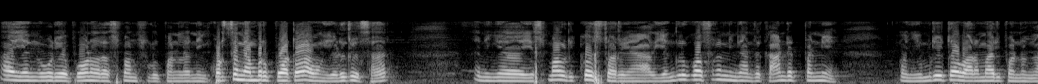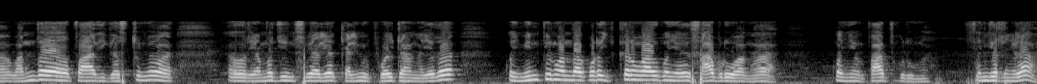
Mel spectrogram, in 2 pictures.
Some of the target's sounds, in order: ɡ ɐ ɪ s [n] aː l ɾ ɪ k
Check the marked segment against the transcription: incorrect: m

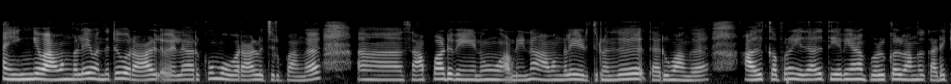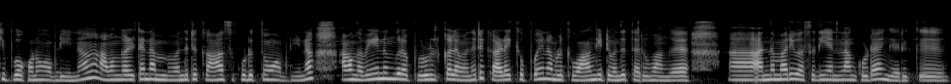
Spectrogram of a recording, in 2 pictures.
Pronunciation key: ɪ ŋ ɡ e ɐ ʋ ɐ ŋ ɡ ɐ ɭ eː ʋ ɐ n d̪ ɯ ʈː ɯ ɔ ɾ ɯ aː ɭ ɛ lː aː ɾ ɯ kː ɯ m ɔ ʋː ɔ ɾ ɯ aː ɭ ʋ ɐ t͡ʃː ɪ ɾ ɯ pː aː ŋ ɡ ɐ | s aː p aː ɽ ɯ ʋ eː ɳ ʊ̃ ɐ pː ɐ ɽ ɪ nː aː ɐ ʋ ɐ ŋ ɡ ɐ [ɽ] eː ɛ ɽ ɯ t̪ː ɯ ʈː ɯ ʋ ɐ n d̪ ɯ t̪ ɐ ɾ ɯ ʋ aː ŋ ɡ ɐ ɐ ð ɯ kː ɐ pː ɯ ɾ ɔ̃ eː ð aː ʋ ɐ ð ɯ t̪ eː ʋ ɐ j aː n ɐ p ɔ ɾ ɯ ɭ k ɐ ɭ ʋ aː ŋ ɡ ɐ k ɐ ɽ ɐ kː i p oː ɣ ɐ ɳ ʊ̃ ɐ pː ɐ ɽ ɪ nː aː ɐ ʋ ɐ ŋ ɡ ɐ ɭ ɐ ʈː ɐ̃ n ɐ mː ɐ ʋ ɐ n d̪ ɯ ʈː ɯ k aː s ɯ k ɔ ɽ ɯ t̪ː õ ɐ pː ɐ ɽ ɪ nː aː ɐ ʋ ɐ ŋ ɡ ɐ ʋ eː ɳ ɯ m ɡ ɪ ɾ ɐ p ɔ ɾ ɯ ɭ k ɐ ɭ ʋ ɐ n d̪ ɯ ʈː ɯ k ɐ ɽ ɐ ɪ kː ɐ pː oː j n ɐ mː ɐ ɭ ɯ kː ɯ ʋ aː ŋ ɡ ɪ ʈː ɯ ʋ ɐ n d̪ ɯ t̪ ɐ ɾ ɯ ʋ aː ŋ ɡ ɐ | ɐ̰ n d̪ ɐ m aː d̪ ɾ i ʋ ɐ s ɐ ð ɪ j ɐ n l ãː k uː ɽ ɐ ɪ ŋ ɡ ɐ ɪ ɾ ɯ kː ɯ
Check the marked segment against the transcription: incorrect: ɭ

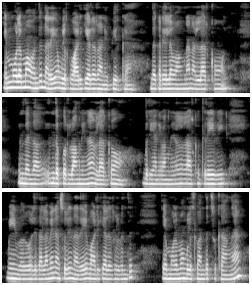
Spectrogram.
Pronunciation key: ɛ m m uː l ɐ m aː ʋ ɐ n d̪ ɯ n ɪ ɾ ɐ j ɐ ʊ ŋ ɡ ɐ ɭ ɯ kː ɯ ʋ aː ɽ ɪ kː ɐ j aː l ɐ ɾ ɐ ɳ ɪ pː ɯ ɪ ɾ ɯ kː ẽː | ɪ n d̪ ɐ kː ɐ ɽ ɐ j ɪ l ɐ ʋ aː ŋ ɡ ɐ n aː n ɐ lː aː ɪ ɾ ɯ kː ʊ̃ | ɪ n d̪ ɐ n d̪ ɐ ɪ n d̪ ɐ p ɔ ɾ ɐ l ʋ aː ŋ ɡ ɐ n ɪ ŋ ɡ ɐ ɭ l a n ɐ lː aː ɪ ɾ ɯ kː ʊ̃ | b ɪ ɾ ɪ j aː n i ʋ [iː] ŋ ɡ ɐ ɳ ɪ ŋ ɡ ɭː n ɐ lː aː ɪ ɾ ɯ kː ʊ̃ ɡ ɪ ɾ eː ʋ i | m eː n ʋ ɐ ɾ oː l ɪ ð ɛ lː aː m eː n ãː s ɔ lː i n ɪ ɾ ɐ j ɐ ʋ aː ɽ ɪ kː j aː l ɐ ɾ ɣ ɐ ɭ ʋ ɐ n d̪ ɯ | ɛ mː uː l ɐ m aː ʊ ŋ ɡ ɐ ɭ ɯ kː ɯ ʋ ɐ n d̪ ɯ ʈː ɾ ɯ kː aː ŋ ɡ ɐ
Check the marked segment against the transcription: incorrect: aː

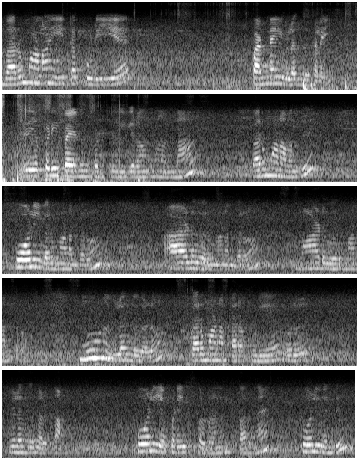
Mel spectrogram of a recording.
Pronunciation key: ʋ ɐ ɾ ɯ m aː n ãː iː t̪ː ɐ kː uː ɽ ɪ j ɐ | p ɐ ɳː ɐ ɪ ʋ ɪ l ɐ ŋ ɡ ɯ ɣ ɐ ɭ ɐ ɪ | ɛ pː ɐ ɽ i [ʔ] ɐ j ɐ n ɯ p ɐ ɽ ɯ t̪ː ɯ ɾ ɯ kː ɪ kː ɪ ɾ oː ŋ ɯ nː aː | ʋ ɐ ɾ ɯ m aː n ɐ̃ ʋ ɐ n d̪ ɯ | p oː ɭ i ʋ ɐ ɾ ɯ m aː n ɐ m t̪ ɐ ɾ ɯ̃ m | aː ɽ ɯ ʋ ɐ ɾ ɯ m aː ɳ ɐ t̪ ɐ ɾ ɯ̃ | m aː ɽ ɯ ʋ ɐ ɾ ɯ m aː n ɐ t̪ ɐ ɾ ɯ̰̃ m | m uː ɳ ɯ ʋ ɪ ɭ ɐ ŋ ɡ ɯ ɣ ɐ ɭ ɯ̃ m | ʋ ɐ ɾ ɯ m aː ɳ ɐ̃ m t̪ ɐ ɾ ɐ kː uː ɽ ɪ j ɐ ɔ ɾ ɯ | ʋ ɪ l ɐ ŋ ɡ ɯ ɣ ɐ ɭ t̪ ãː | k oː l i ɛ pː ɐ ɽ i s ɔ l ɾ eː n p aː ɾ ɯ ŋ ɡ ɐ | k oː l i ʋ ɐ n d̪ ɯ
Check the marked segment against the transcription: incorrect: p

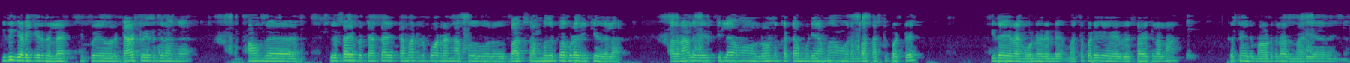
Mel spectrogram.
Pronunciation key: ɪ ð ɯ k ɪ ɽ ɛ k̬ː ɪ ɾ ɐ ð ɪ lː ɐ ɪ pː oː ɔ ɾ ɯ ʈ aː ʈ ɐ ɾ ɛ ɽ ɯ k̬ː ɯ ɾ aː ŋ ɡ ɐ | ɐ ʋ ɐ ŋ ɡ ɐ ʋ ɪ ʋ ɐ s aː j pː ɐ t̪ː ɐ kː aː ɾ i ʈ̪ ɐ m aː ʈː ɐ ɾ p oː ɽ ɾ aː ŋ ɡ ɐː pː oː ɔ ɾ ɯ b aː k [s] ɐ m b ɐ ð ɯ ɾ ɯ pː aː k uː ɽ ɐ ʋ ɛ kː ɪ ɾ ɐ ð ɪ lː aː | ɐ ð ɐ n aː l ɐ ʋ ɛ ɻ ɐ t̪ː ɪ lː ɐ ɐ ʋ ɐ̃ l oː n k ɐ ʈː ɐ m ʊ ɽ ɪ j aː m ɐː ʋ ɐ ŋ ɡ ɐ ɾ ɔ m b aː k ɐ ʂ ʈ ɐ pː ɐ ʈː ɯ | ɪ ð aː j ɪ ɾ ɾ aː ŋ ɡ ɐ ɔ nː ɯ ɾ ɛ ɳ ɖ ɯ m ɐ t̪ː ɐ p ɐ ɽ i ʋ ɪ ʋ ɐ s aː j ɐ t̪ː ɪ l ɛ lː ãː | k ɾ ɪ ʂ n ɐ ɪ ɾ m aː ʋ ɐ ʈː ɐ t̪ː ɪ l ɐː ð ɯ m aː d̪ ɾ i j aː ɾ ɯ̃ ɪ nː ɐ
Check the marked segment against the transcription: correct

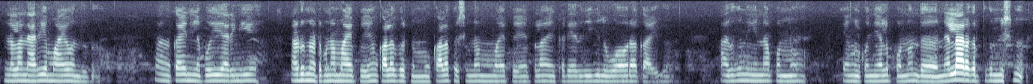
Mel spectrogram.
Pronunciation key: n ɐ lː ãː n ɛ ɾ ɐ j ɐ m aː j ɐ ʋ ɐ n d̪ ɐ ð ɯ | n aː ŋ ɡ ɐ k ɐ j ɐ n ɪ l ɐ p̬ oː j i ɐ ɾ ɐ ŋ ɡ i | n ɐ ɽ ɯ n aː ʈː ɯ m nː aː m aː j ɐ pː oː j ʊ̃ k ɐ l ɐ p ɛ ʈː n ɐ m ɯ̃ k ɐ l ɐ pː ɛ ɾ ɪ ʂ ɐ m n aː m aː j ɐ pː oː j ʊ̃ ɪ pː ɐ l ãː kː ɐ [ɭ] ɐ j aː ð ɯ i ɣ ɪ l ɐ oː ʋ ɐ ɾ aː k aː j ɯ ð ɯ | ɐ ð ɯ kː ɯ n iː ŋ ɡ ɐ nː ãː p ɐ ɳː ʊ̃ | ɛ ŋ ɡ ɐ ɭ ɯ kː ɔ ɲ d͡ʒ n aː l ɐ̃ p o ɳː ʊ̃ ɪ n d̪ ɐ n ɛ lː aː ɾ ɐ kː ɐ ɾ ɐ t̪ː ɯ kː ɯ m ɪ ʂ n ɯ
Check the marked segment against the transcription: incorrect: ɽ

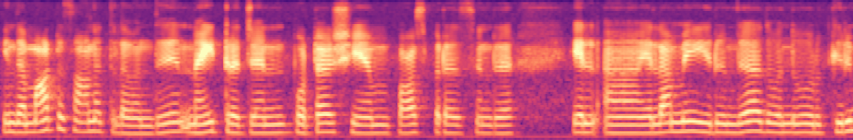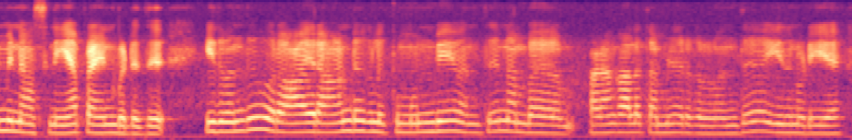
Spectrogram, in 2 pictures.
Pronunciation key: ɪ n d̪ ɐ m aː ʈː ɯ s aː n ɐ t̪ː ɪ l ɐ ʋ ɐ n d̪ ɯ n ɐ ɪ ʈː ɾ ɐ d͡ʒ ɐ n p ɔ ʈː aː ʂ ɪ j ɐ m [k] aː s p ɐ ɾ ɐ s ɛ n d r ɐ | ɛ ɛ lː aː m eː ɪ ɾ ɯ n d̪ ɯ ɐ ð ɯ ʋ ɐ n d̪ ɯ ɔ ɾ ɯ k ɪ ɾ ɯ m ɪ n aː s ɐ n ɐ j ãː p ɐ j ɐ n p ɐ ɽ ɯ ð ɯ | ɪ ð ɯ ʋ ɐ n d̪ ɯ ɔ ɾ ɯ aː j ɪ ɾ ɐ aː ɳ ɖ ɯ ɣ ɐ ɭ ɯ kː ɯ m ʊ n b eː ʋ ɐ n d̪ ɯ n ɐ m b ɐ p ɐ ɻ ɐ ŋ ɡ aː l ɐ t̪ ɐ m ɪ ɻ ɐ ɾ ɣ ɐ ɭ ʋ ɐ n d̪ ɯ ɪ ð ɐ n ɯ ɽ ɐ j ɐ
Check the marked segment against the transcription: incorrect: p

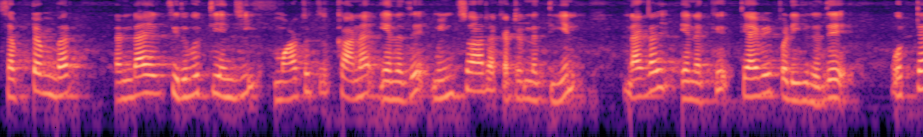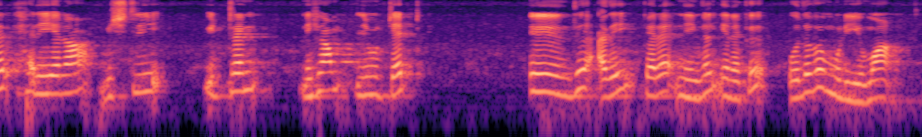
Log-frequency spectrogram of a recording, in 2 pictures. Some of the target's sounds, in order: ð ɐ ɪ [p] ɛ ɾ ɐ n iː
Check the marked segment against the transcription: correct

